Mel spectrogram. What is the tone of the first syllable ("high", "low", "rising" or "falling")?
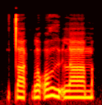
low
